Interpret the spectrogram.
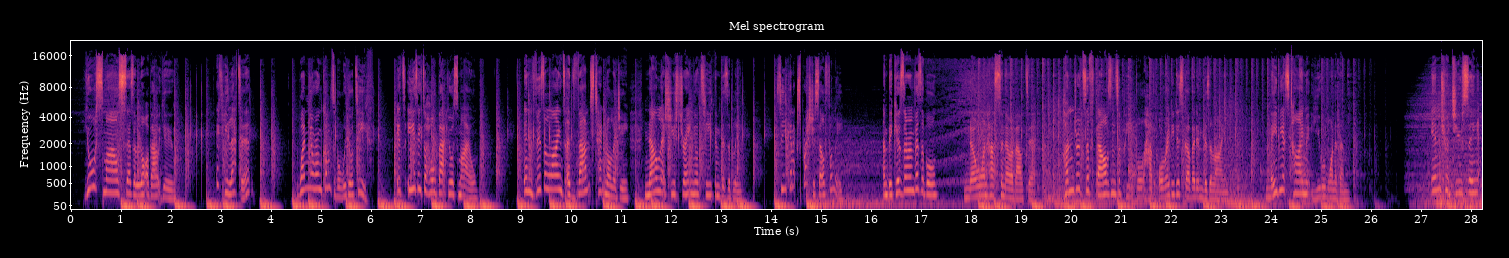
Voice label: female English northern and RP accents commercial compilation; english southern accents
